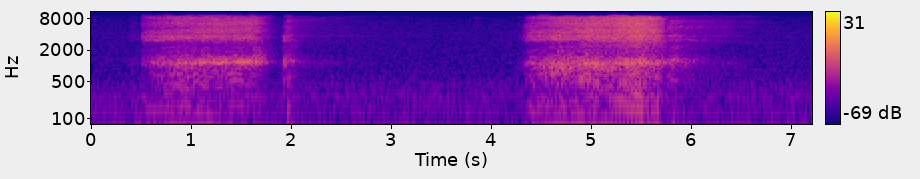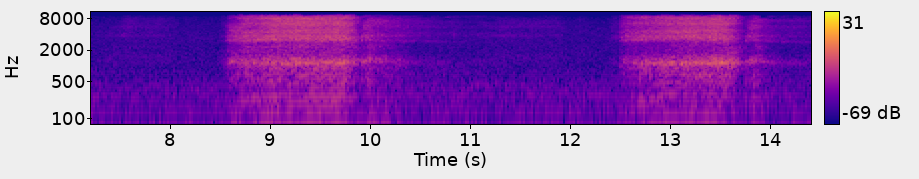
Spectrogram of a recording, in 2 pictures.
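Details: Recorded during sleep with a snoring-tracking app: loud, harsh rattling snores on each breath in, about 15 a minute, with quiet pauses between; snoring.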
